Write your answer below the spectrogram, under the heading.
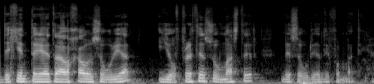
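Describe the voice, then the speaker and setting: Very fast speech from a man at medium pitch, with fairly even intonation and a dark, mellow tone. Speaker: cryptography professor. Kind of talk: interview.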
